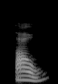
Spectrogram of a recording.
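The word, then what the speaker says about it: τ: Simbolnya seperti huruf T, dibacanya tau.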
